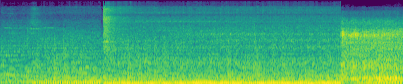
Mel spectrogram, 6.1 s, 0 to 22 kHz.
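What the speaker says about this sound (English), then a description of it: "SITAKXR200D heavy-duty tractor is pulling a giant crane up a 30-degree slope." A SITAK XR200D heavy-duty tractor hauls a giant crane up a steep 30-degree slope, its engine a loud, sustained low rumble and drone that shifts in tone as the load strains, with no voices.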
